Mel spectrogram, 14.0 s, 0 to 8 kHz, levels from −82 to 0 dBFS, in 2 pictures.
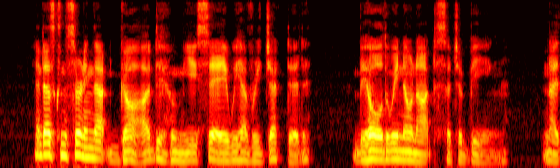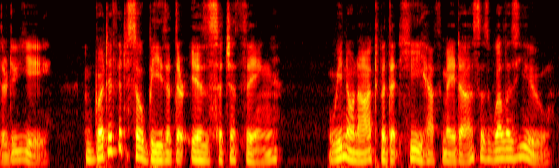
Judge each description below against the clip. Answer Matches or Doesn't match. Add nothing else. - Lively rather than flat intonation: Doesn't match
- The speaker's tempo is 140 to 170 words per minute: Doesn't match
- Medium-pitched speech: Doesn't match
